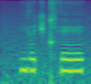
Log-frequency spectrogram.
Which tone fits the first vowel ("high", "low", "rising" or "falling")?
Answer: rising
